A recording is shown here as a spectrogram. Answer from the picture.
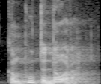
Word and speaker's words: computadora: well, it ends in an N. Stress falls on the second and to the last syllable. So it follows our pattern.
